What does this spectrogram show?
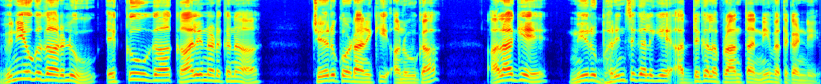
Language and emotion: Telugu, neutral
